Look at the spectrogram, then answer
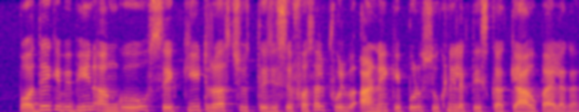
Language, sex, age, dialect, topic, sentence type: Magahi, female, 31-35, Western, agriculture, question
